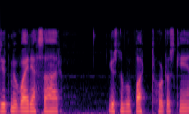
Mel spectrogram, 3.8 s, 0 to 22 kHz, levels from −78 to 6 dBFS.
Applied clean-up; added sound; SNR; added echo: none; none; none; none.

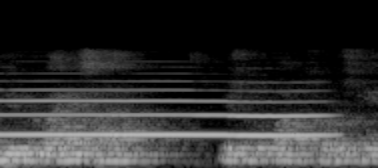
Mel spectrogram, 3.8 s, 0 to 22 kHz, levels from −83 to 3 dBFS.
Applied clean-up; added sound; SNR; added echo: none; Wind instrument, woodwind instrument; -3 dB; reverberation time 2.0 s.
